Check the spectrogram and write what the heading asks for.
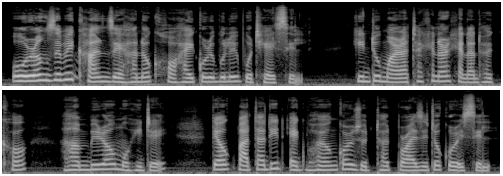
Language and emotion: Assamese, neutral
